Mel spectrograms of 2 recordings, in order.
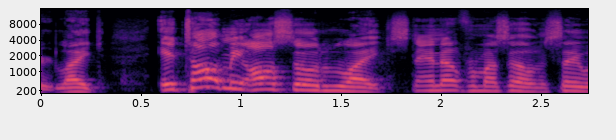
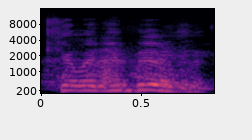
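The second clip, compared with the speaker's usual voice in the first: much softer echo of the punchline; hushed repeat; 10 dB quieter, faster than usual. Real, not acted. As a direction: drop the volume right down. Punchline repeated low to himself.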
